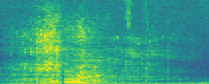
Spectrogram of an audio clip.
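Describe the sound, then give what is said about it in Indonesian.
A tiger lets out one long, deep roar, loud, swelling early and then rumbling on as a rough growl until the end. No one speaks. “terus tiba-tiba Caca dengar suara macan”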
